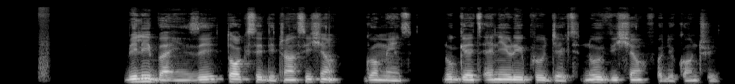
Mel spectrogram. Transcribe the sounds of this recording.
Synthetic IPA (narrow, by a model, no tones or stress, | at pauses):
bilibaĩnzetɔksedətɹãnsiʃɔ̃n | ɡɔvmɛ̃nt | noɡɛtʰɛniɾipʰɹod͡ʒɛk̚tnoviʃɔ̃nfɔdəkɔ̃ntɹi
